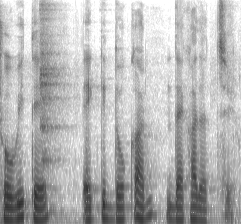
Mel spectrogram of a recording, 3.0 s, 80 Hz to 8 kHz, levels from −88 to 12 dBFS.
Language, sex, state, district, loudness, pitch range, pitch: Bengali, male, West Bengal, Cooch Behar, -16 LUFS, 115-130 Hz, 120 Hz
